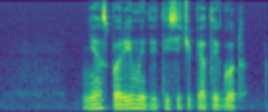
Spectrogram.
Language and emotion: Russian, neutral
